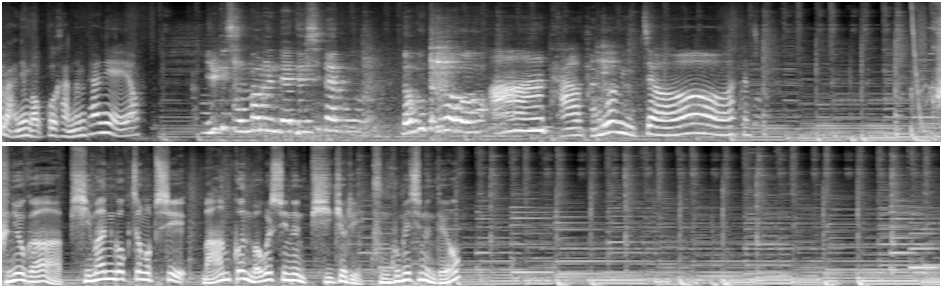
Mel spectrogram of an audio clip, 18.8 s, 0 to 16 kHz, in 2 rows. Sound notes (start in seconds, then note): 1.2 voiceover; 13.3 voiceover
